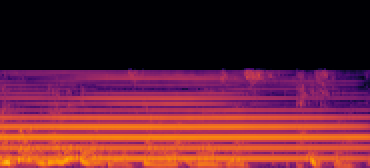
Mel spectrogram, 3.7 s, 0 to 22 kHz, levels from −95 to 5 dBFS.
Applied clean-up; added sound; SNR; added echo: none; Wind instrument, woodwind instrument; -5 dB; reverberation time 0.5 s.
